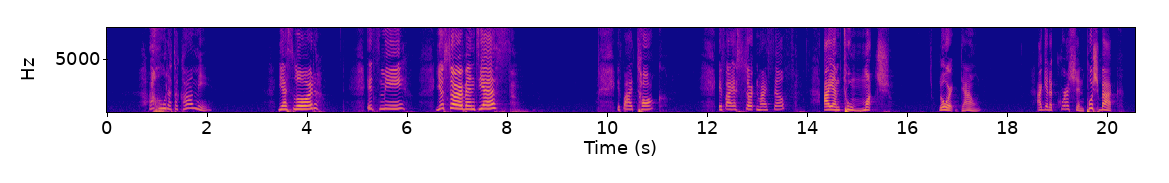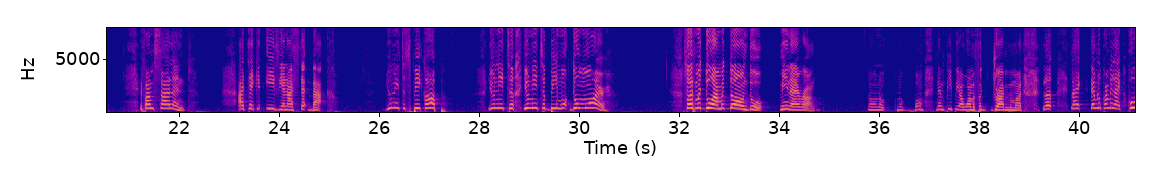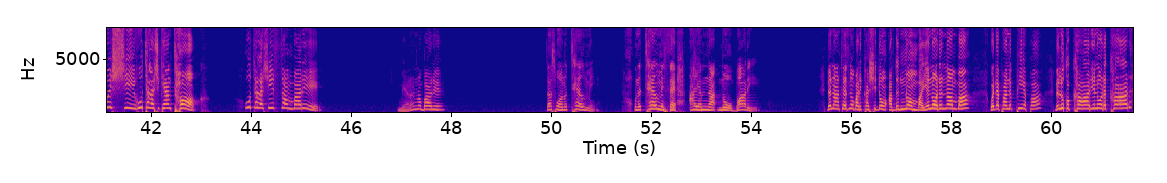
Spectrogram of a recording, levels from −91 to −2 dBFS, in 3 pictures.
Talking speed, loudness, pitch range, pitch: 140 wpm, -30 LUFS, 260-370 Hz, 320 Hz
